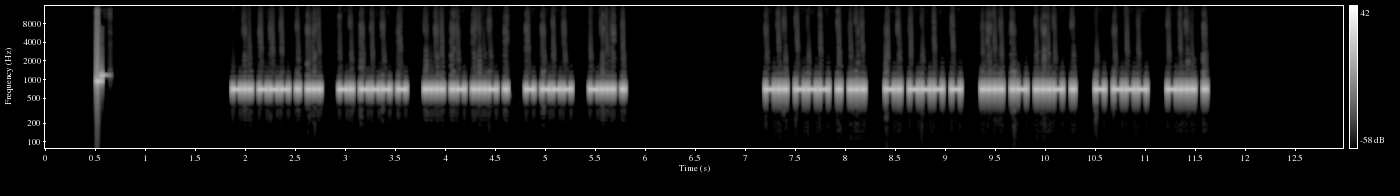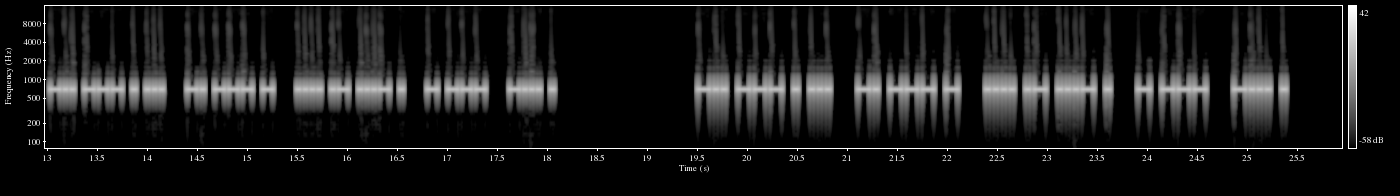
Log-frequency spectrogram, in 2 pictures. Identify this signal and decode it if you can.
Morse code, heard as a keyed tone, about 38 wpm, 700 Hz. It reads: DOES NOT HAVE TO BE DOES NOT HAVE TO BE DOES NOT HAVE TO BE DOES NOT HAVE TO BE
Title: Speed-Racing - Sets of 5 Words 30wpm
